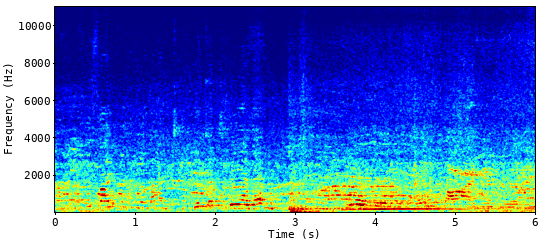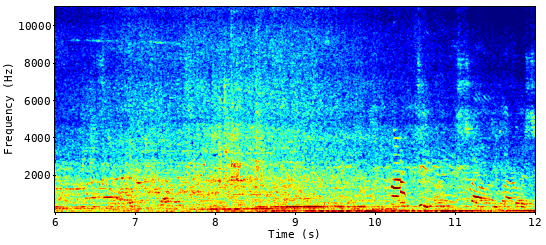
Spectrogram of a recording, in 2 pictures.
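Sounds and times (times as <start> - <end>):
people's voices: 0.0 - 12.0
van engines racing: 0.0 - 12.0.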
